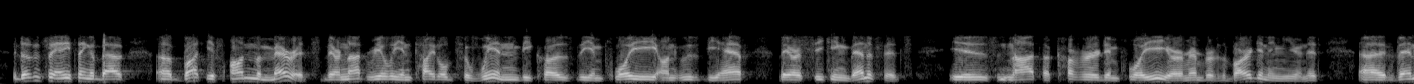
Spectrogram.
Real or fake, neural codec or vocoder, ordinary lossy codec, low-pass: real; none; Opus, 24 kbps; 5.4 kHz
